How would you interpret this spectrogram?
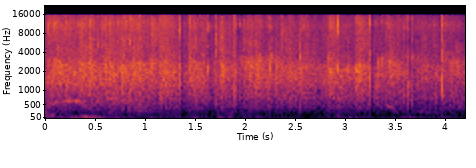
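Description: An audience at a live show breaks into steady, sustained applause for a volunteer from the audience, dense overlapping claps at an even level for several seconds, with no voices standing out above it.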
